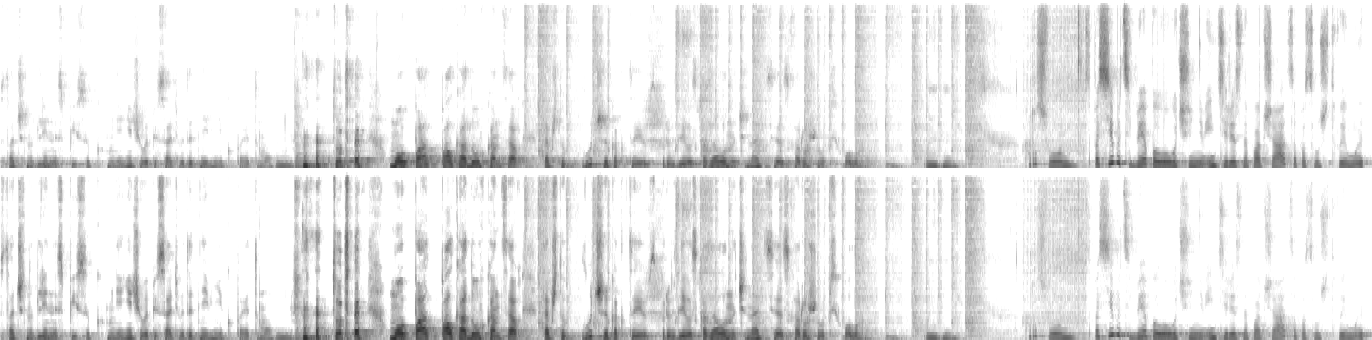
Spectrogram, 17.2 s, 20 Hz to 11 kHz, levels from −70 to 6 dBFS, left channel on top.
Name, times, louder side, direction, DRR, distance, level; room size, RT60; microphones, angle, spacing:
voice 1, 0.0-10.9, right 4 dB, 80° right, 0.8 m, -23 dB
voice 2, 3.4-4.0 11.5-17.0, left 2 dB, 40° left, 0.8 m, -29 dB
sound 1, 6.5-7.6 8.0-12.3 12.7-13.6, right 1 dB, 5° right, 1.4 m, -41 dB
18.5 x 17.0 x 9.5 m
head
